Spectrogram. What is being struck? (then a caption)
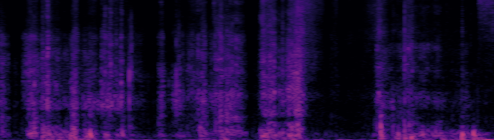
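Pebble-textured cardboard folder. Long nails scratch across a flat, pale pink, pebble-textured cardboard Dior folder that is thin and hollow. The result is a rough, crunchy scraping with a low, hollow rumble, coming in uneven bursts with brief pauses between strokes.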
